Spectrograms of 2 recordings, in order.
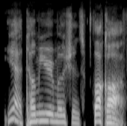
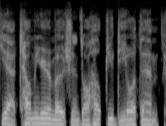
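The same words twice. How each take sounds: First: High, fake-caring, then dismissive; mock supportive. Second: Softly offered, understanding reply; supportive parent. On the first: Parent faking interest in a child's emotions, dismissive. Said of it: "Or to, like, just be like". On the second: Acted. Parent offering help with a child's emotions, supportive. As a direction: invite them to open up, easing softer. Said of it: "to either, like, be like".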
